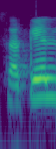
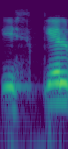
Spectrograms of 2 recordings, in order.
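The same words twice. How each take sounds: First: It starts directly with the s sound. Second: It starts with an ee sound before s. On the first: The speaker calls it wrong. "स्केल नहीं बोलते" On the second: The speaker calls it right. "स्केल बोलते हैं"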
